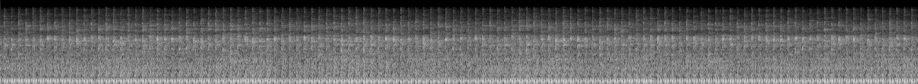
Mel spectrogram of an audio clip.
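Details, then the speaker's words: Craftsman DYS4500 mower with Kohler Courage V-twin after swapping 12V ignition coil to traditional coils; loud, raspy, slightly puffing exhaust note at idle from a small exhaust leak on the bottom. "so I hear it a lot better at idle it does have a small exhaust leak on this bottom"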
